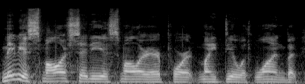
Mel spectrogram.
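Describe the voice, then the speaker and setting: A man's voice: medium pitch, a little fast. A man with an American accent working as a TV news anchor, reading news and chatting casually with co-hosts. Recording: clearly noisy background ambience.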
